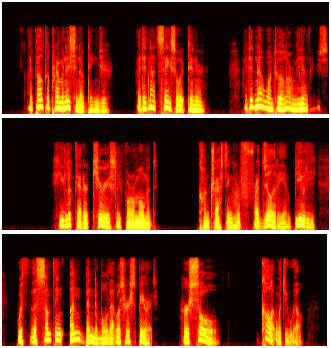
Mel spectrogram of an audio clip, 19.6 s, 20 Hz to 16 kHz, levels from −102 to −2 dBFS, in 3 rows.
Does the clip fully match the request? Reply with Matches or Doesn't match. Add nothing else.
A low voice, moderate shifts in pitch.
Doesn't match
